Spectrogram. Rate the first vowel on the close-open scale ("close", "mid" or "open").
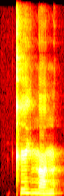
mid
